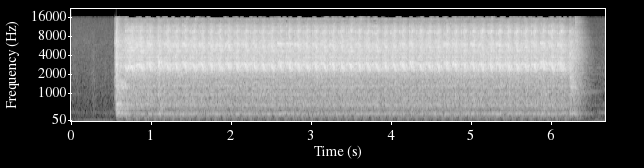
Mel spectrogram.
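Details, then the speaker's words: Peugeot Elyseo 50 scooter after fitting a new cylinder, idle screw at 1.5 turns: steady cranking churn for about six seconds that never fires; the plug was bone dry, so the float chamber was flooded next. "leider noch nicht"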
